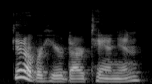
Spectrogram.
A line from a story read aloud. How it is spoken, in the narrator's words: Porthos muttered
